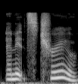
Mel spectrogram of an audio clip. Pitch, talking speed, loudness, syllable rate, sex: 245 Hz, 230 wpm, -13 LUFS, 4.5 syllables/s, female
